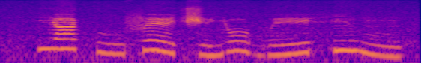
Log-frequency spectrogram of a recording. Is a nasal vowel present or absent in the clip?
present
